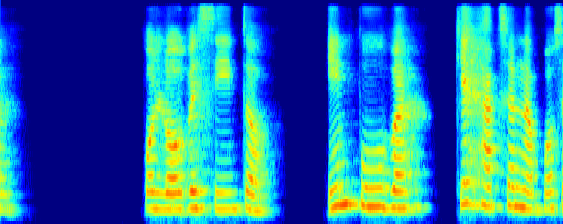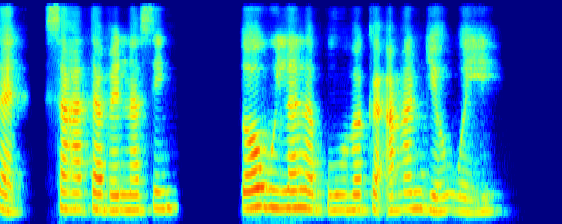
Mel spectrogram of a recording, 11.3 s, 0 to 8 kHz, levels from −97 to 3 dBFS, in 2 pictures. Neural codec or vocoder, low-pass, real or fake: codec, 16 kHz, about 1 kbps, DyCAST, with the encoder's durations; 7.2 kHz; fake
